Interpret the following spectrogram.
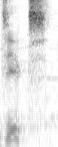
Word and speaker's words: DIX: It's pronounced dicks.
